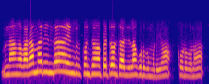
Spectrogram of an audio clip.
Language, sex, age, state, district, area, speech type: Tamil, female, 30-45, Tamil Nadu, Tiruvannamalai, rural, conversation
